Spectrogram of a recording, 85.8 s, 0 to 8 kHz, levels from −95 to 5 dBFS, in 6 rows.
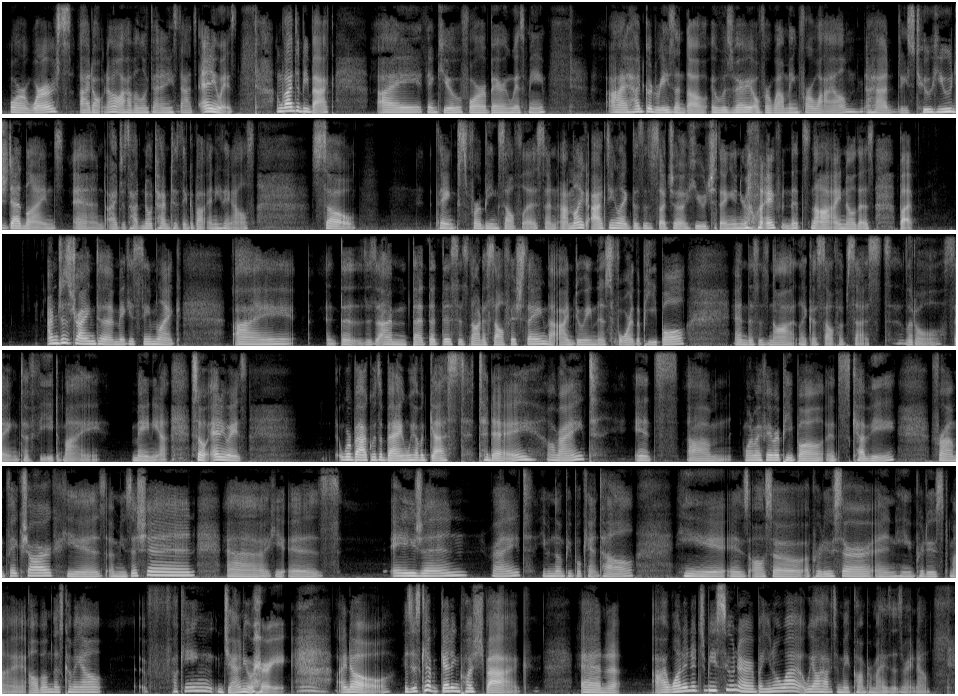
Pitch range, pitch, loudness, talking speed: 150-185 Hz, 160 Hz, -26 LUFS, 140 wpm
